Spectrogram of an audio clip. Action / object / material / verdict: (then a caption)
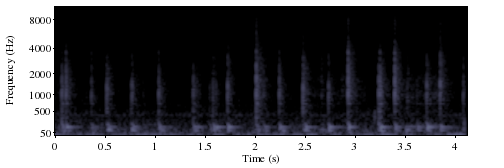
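tap / flat cardboard sheet / cardboard / none. Fingernails tap and scratch across a flat brown cardboard strip, moving along the surface. About 18 quick, dry taps follow one another in an uneven rhythm, each with a soft low thud and a brief bright click that dies away almost at once.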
